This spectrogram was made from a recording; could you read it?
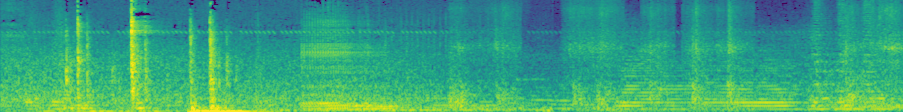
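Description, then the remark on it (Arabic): A heavy door grinds and creaks open with mechanical clanks and rattling, a couple of sharp knocks near the start, then a long scraping, groaning movement with no voices. “انتبه انتبه إلى رأسك من حافة الباب.”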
